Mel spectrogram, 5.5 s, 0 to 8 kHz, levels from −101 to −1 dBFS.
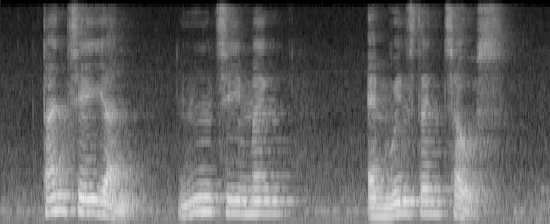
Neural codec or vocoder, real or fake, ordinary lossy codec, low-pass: none; real; none; 7.2 kHz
